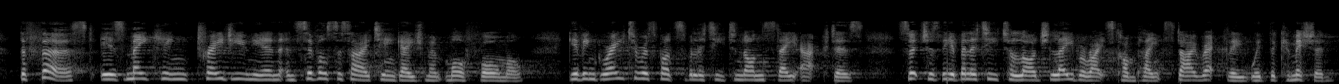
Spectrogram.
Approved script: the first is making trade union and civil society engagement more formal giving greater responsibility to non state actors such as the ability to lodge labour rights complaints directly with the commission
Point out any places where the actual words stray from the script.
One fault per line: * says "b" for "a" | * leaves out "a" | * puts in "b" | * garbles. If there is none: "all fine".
all fine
